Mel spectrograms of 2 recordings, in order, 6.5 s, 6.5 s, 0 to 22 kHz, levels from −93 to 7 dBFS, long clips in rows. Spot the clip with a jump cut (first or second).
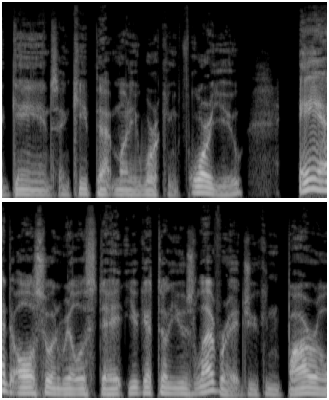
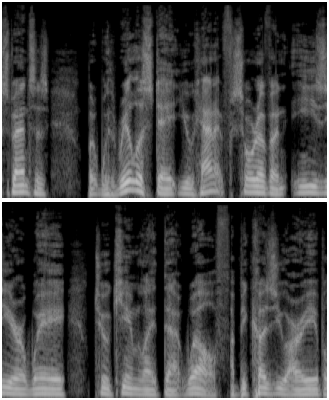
second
